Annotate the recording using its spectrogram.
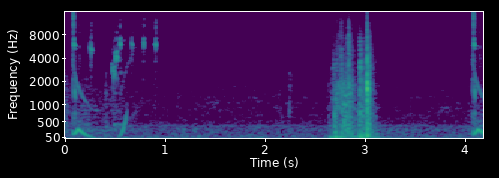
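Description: A refrigerator door opens and thumps shut.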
